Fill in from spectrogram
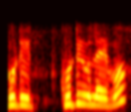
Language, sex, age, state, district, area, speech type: Odia, male, 45-60, Odisha, Nabarangpur, rural, conversation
